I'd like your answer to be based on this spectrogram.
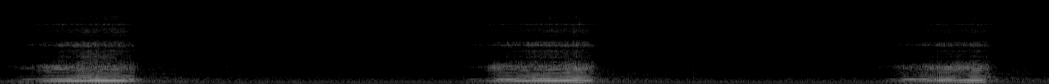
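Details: Person snoring: three low, vibrating snores on breaths in with quiet pauses between, about 14 breaths a minute; ordinary loud snoring.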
